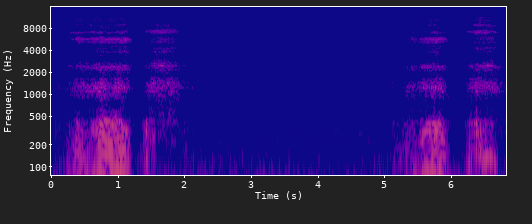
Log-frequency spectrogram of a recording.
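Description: Two breaths, each a deep rattling snore in two bursts, about five seconds apart, with quiet room sound between; steady sleep snoring.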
